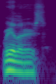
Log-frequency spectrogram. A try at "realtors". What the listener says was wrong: See, he puts the L before the A. Puts the L before the A every time.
